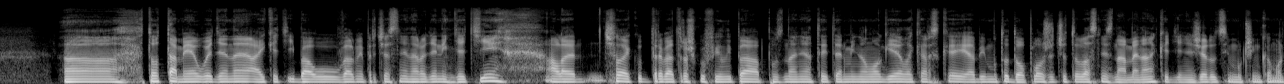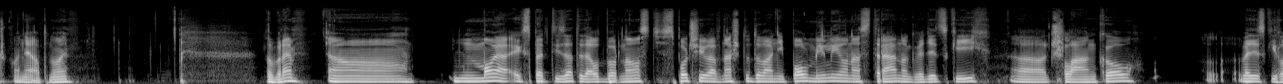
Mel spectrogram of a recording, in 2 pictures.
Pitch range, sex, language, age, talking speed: 115-130 Hz, male, Slovak, 30-49, 125 wpm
